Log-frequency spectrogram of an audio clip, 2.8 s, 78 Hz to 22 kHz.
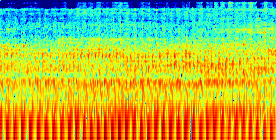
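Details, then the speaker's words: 1984 Honda 200 Big Red three-wheeler, sat about 25 years, repaired: low steady thumping single-cylinder idle with even beat, no knocks, misses or rattles; normal idle. "but the motor sounds good"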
